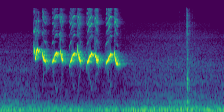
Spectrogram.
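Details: Orange-headed thrush in ngeplong song delivers six or seven wavering, slurred whistles in a rapid regular series, followed by a faint click, over a steady low background hum.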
